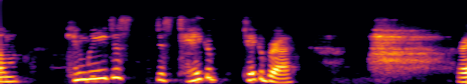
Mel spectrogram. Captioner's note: breathes out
